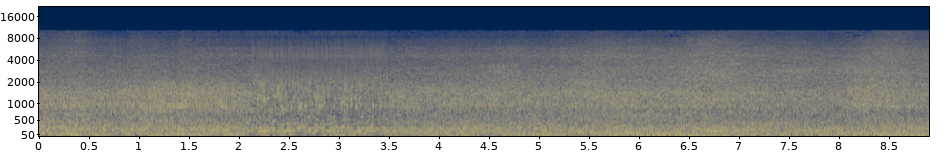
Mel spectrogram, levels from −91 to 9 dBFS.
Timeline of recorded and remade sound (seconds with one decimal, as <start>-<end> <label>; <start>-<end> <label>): 0.0-2.1 recorded; 2.1-3.5 remade; 3.5-8.9 recorded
